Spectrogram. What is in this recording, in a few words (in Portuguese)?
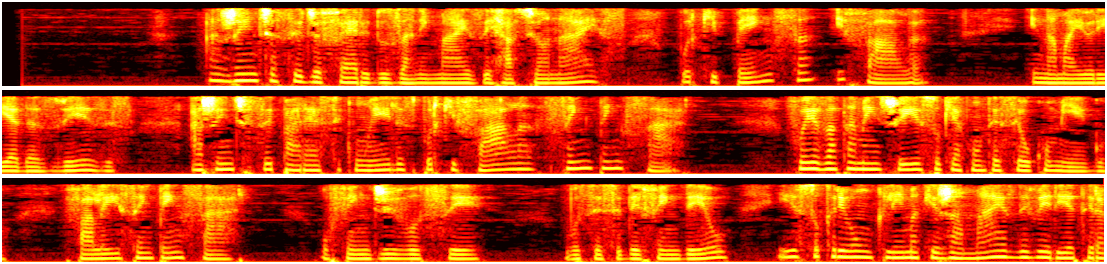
DESCULPAS ROMÂNTICA - F; Românticas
